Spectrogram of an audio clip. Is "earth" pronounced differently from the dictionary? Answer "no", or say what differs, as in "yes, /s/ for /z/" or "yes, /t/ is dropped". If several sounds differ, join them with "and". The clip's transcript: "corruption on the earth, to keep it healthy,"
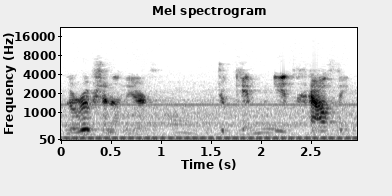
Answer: no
